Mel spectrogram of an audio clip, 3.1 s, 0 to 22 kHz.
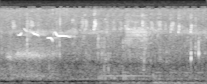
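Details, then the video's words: At sunrise on 10 March at Tswalu Kalahari Reserve, South Africa, several oxpeckers fly in and come down around the vehicle, giving thin, high hissing and whistled calls. "you can hear these ox peckers all coming down around us now again"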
